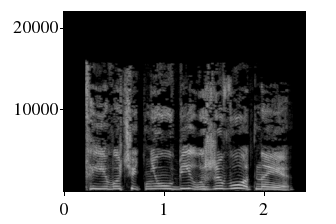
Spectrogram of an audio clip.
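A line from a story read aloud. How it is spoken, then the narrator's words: Shouting out. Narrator (Russian): выкрикнула Лена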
